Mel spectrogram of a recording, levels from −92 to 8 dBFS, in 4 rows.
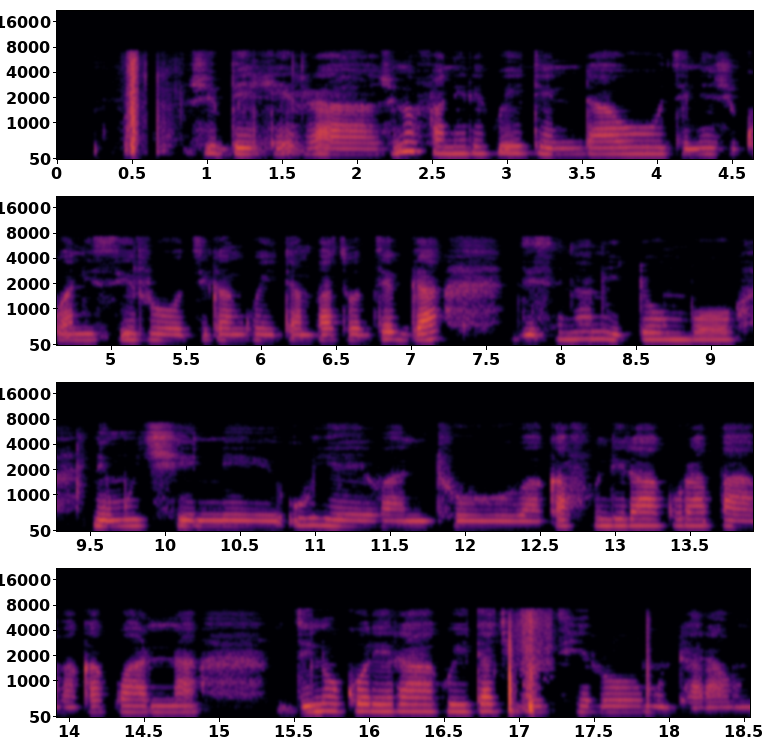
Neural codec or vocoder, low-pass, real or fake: none; 7.2 kHz; real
